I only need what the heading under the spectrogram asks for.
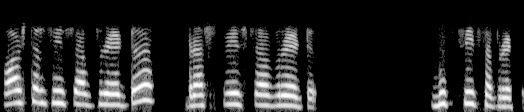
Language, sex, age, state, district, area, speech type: Telugu, male, 18-30, Andhra Pradesh, Srikakulam, urban, conversation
